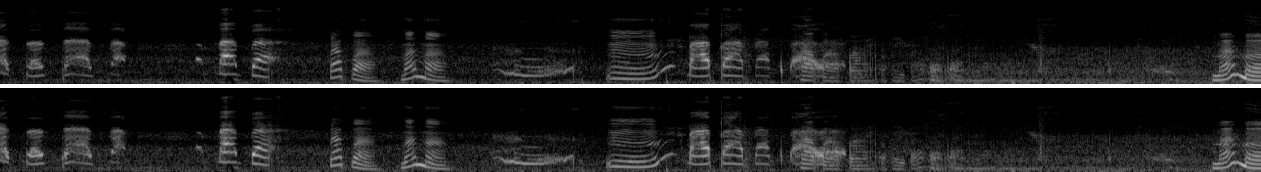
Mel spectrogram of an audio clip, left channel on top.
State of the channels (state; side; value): normal; both; correlation 0.48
